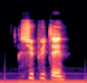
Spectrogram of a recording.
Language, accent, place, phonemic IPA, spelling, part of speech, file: French, France, Lyon, /sy.py.te/, supputer, verb, LL-Q150 (fra)-supputer.wav
- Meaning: to calculate, to work out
